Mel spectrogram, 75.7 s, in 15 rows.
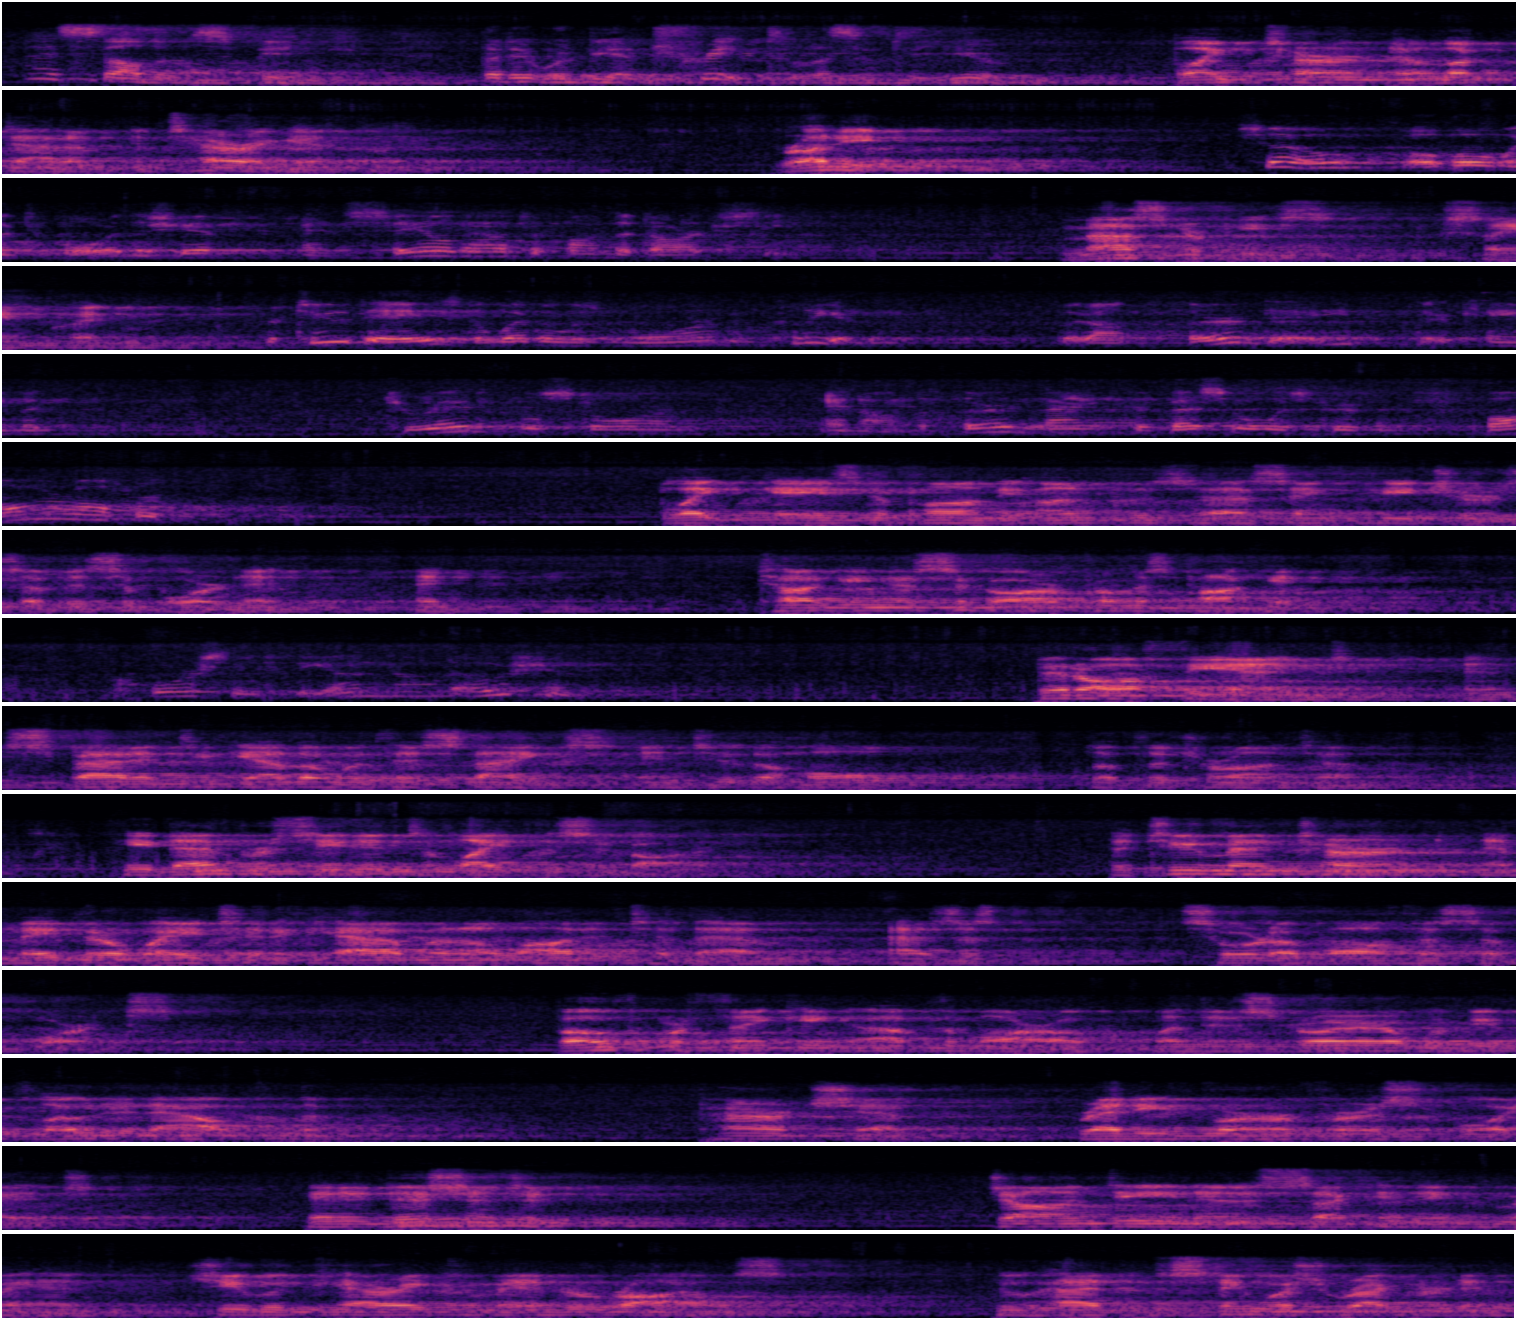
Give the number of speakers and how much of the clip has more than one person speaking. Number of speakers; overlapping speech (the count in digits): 3, no overlap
